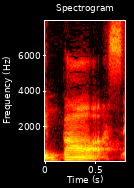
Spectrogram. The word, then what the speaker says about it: Bawse: But the book that she read called How to Be a Boss, and I pronounce it that way because boss is spelled B-A-W-S-E, and it is a guide to conquering life.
